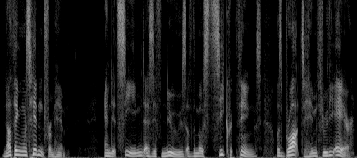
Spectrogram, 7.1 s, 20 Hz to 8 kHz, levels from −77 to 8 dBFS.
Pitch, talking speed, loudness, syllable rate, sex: 140 Hz, 195 wpm, -21 LUFS, 4.4 syllables/s, male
